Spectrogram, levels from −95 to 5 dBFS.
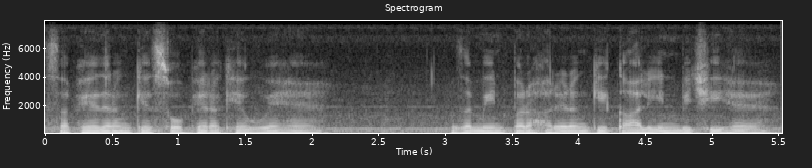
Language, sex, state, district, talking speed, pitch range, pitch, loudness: Hindi, male, Uttar Pradesh, Lalitpur, 165 wpm, 100-105 Hz, 105 Hz, -14 LUFS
